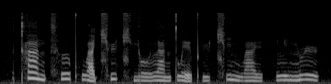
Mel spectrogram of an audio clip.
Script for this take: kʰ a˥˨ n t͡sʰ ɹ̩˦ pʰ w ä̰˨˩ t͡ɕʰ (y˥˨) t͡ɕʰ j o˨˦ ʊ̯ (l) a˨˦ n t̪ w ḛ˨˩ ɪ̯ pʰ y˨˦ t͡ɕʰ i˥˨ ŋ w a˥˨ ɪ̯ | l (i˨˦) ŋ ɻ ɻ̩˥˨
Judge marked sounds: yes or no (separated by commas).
yes, yes, yes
